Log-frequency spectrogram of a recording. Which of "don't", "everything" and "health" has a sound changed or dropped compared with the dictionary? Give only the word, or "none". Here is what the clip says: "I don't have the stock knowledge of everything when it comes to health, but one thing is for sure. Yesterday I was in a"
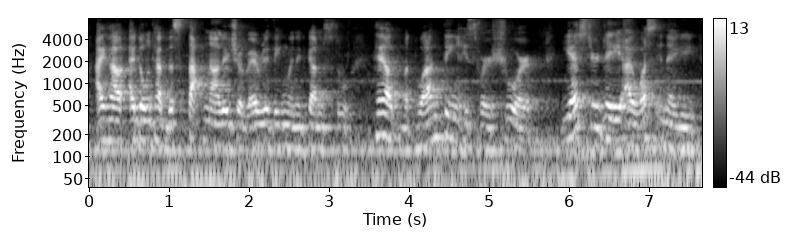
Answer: health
